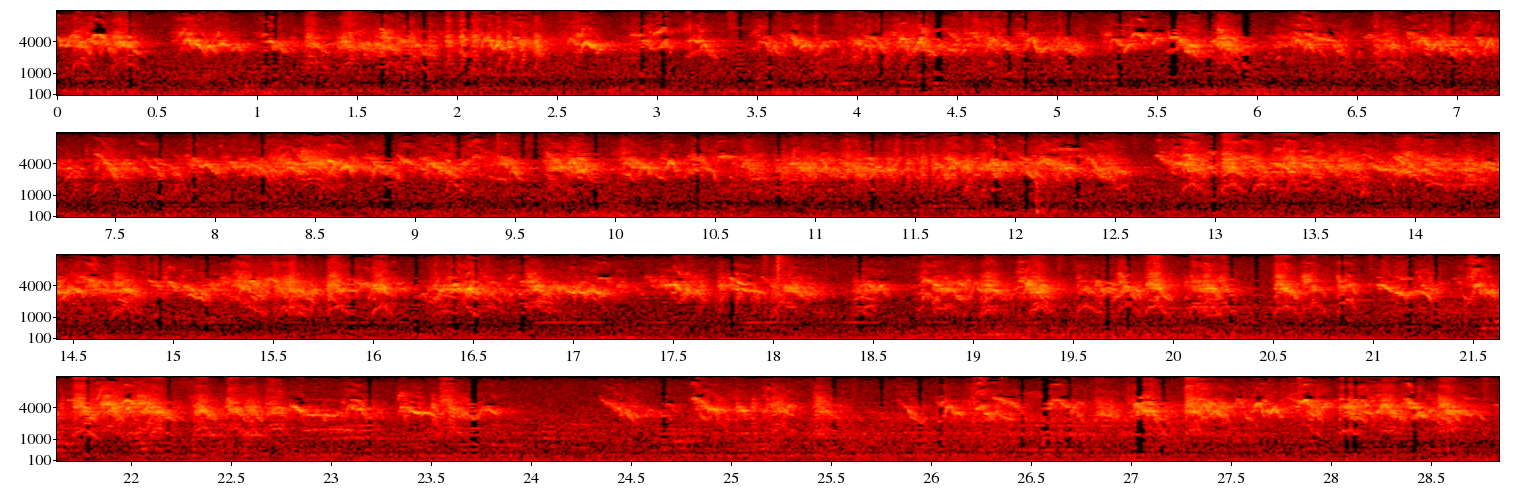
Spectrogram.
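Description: A busy, continuous chorus of many small songbirds chirping and twittering, with no pause, over a faint low rumble.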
